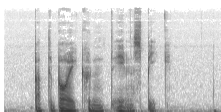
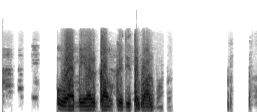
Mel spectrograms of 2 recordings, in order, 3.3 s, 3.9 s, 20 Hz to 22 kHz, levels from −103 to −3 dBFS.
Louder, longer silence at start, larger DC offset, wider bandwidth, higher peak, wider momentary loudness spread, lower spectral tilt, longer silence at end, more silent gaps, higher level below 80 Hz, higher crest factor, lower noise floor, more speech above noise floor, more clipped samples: second, -34 LUFS vs -10 LUFS; first, 0.55 s vs 0.05 s; neither; first, 16 kHz vs 7.8 kHz; second, -12 dBFS vs 0 dBFS; first, 16 LU vs 7 LU; about the same, -5.5 dB/octave vs -6 dB/octave; second, 0.05 s vs 1.45 s; second, none vs 0.37-0.47 s, 0.61-0.85 s; first, -40 dBFS vs -50 dBFS; first, 22 dB vs 14 dB; second, -59 dBFS vs under -90 dBFS; second, 27 dB vs over 81 dB; neither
